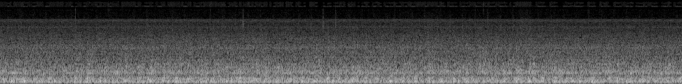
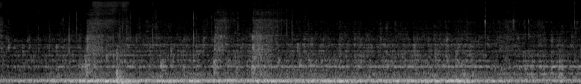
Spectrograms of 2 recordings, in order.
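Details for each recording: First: Hotpoint Active Care washing machine, final spin: fast spin with an uneven, lumpy thumping about every second over the motor rush, load off balance. Unbalanced spin. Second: Hotpoint Active Care washing machine during the final drain and spin: a steady low hum with water rushing through, no rattles or grinding. The drain pump is running normally.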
